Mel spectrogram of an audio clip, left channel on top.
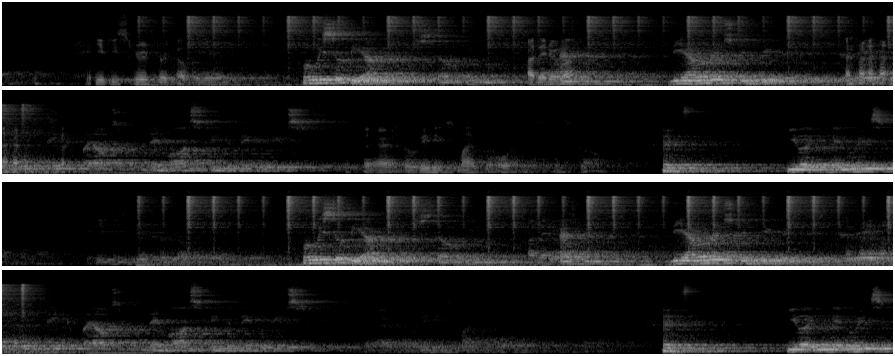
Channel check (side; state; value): both; normal; correlation 0.60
